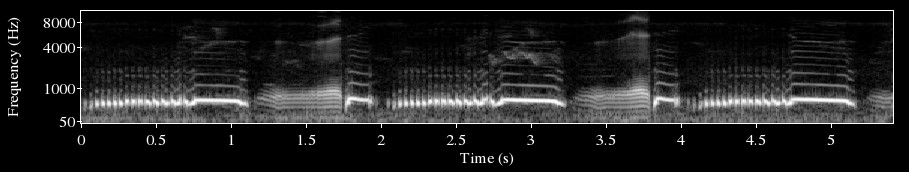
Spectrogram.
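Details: Puter or deruk dove used to lure birds for trapping, giving three sustained level coos, each ending in a sharp rising stuttered note.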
